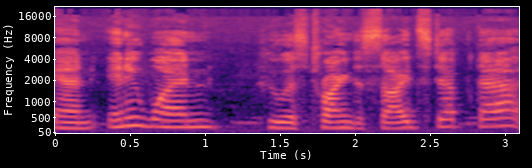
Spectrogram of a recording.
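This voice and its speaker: Fairly slow speech from a woman, her pitch varying in an ordinary way. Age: 60s. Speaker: video blogger, abuse survivor. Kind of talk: personal testimony monologue. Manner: earnest, emphatic.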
